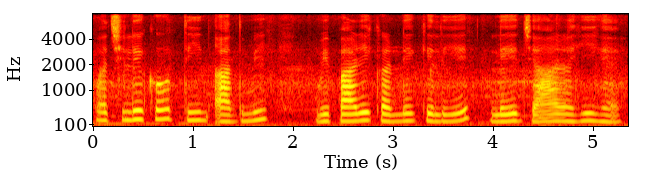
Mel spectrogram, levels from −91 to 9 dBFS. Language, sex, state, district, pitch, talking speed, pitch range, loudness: Hindi, female, Assam, Kamrup Metropolitan, 190 Hz, 135 wpm, 180-215 Hz, -19 LUFS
